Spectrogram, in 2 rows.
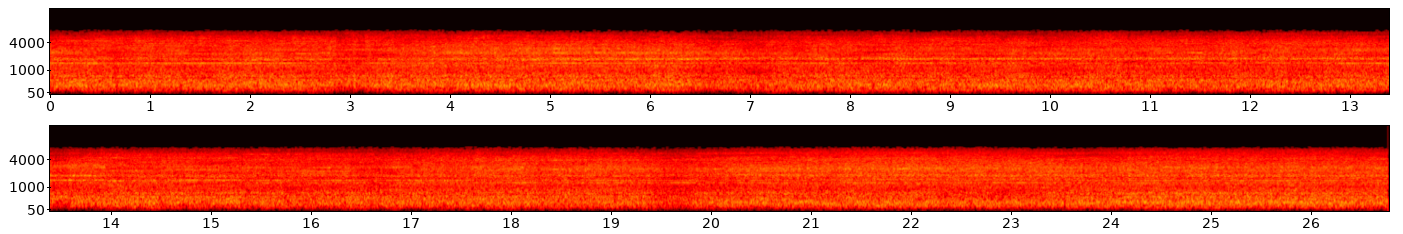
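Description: High-speed electric train running at about 400–450 km/h: a steady rushing noise with faint, high, steady whining tones.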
